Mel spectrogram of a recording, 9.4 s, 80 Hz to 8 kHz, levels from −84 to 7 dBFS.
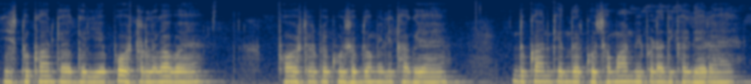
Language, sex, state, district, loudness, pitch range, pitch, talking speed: Hindi, male, Rajasthan, Bikaner, -17 LUFS, 135-140 Hz, 140 Hz, 180 wpm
